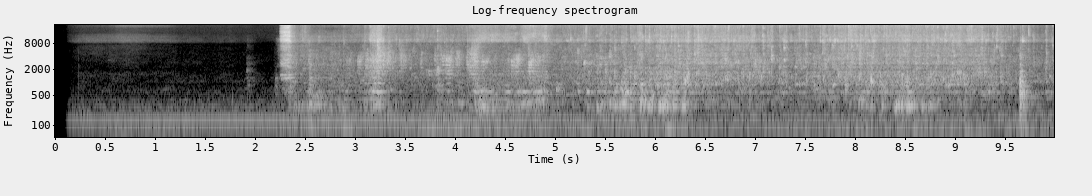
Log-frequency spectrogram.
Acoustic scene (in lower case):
restroom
